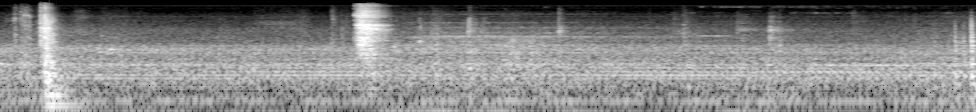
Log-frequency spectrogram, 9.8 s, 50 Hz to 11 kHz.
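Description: Kobe Electric Railway 3000 series train standing in the station, its equipment giving a steady hum in the cab. A sharp clunk comes about half a second in, and a short hiss about three and a half seconds in.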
